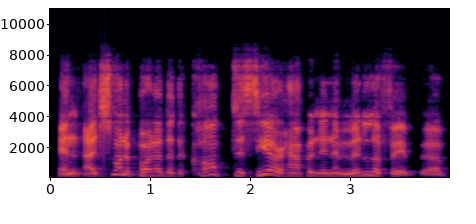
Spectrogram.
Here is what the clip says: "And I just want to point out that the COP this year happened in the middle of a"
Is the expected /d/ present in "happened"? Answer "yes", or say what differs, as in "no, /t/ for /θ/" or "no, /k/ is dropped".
yes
